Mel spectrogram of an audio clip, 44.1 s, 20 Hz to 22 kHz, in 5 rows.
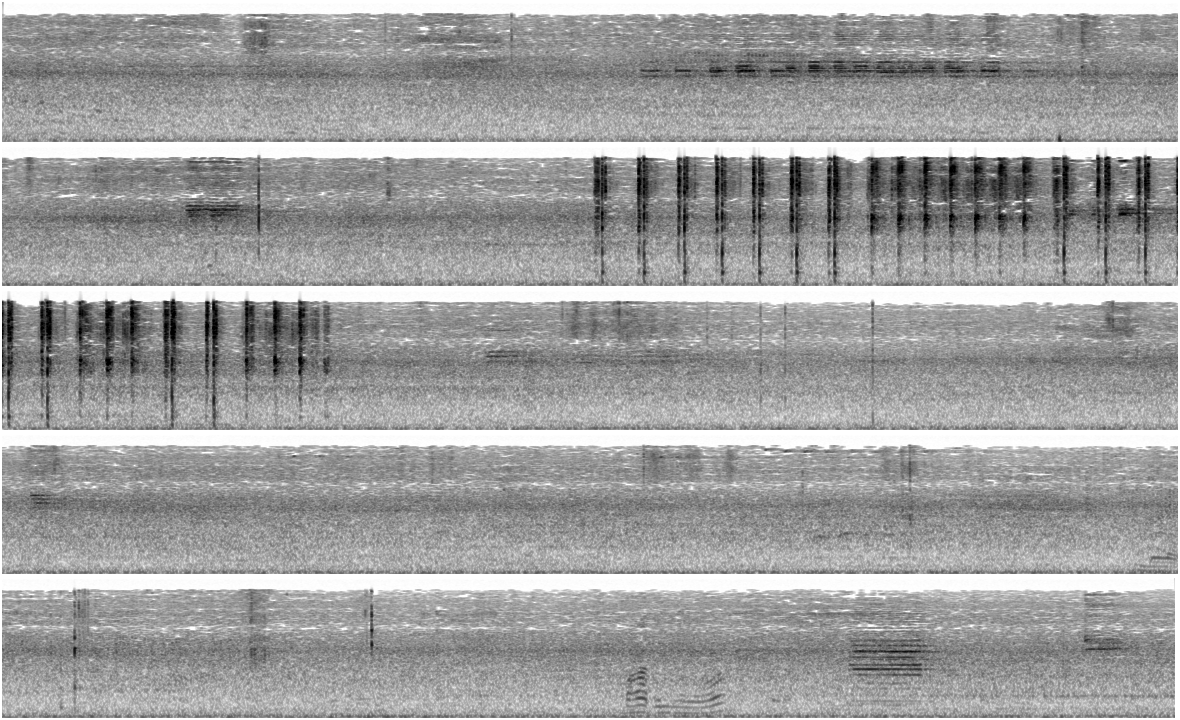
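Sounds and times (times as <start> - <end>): street traffic rumble: 0.0 - 44.0
sharp rattling knocks in plastic cup: 13.2 - 20.2.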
